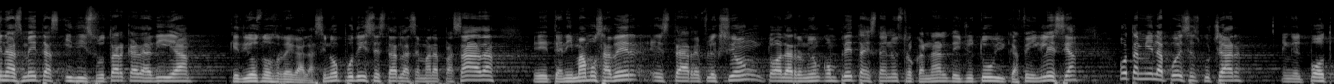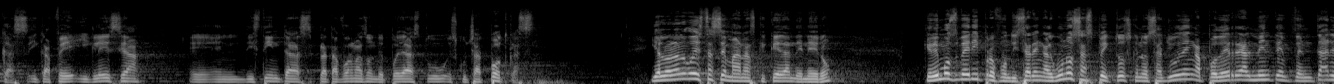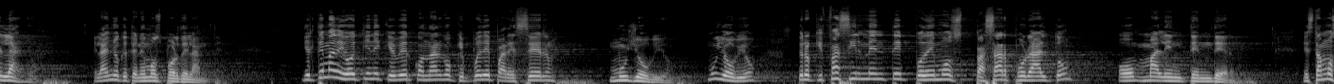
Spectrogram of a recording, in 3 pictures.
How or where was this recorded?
live audience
